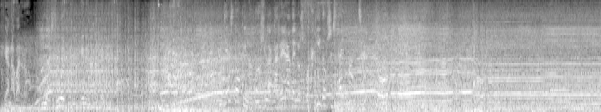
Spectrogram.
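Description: A sports car engine roars and revs as the car races at high speed.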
